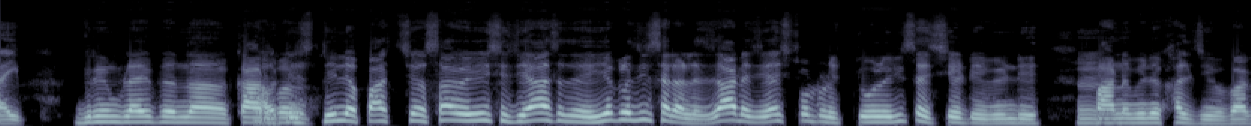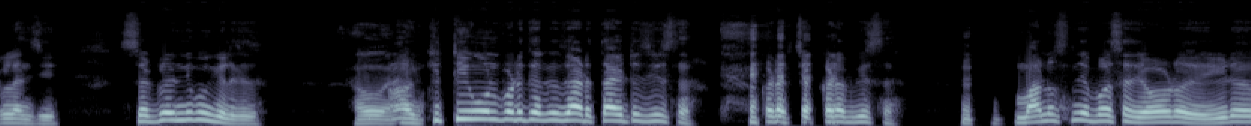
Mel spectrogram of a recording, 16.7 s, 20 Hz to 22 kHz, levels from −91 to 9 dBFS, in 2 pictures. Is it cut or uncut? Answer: cut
